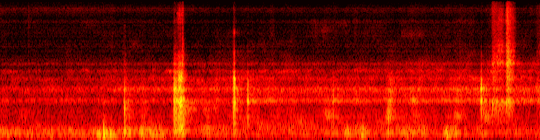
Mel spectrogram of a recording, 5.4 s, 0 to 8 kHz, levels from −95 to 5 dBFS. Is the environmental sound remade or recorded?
remade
